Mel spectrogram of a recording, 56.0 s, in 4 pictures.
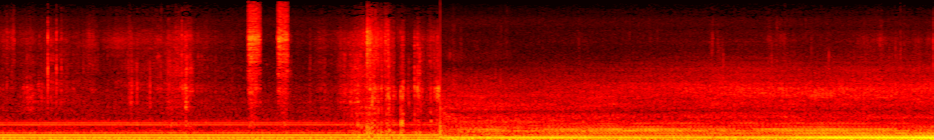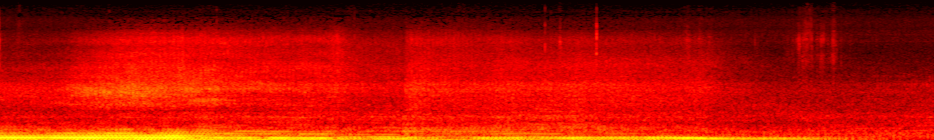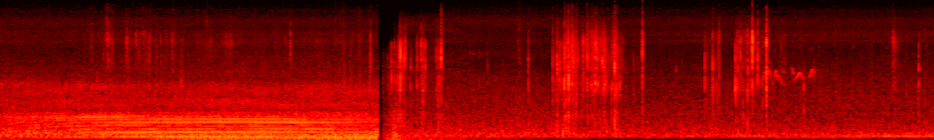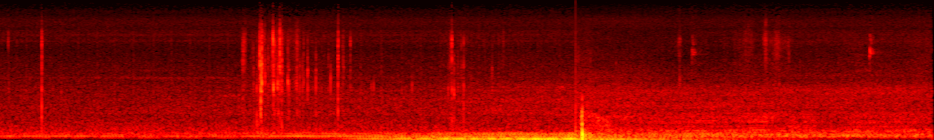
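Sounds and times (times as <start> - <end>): higher-pitched engine hum: 0.0 - 33.8, 46.6 - 56.0
vehicle engine running: 0.0 - 34.4, 46.2 - 56.0
plastic bag crinkling: 36.3 - 37.7, 38.6 - 39.8, 45.7 - 47.4.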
